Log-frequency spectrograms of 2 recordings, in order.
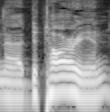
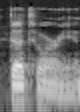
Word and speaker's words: DaTaurean: it de Torian it's it's supposed to be like the Taurus the Korean okay just da de Torian that's all so kind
